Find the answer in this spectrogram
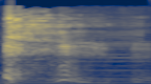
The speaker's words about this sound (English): One more cough before the break. There you go.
